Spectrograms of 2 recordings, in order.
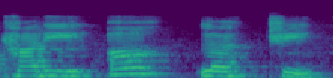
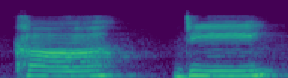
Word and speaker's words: cardiology: 3 4 5, và cái âm tiết mà nó nhấn vào sẽ là âm tiết thứ ba, và mình sẽ đọc là cardiology.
